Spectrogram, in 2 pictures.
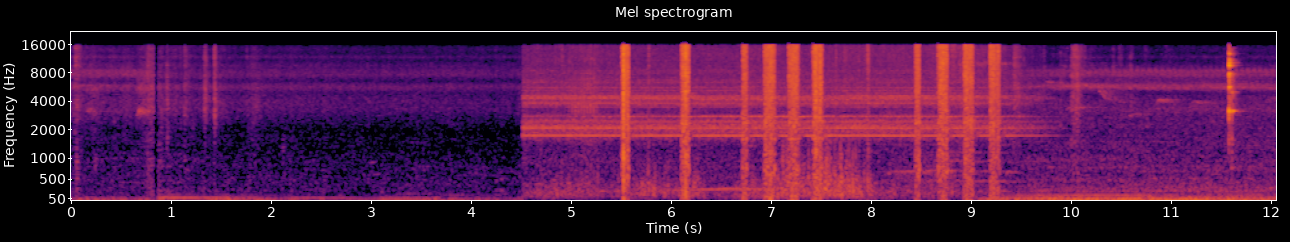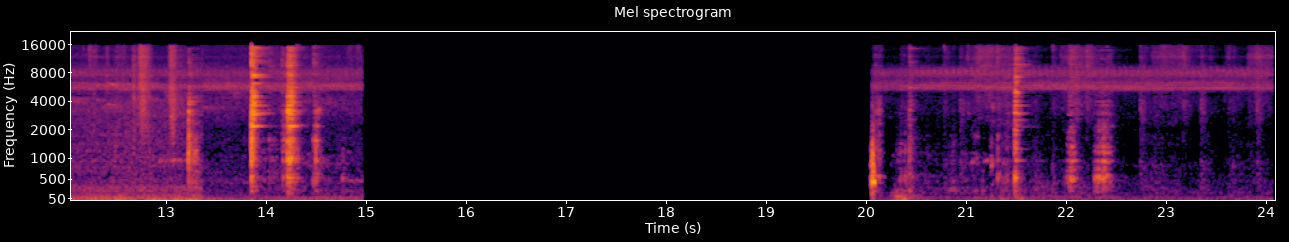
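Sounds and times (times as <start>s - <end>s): high-pitched buzz: 4.6s - 10.0s.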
